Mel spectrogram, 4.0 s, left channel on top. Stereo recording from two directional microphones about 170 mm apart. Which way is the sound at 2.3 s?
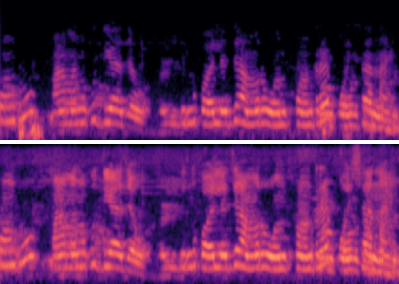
30° right (ahead or behind).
